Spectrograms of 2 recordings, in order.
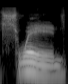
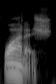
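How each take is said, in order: First: The name ends with a plain s sound. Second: The name ends with an sh sound. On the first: The speaker calls it wrong. "I've always pronounced it Swades, but I don't think it's Swades" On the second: The speaker calls it right. "I think it's Swadesh"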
